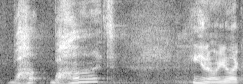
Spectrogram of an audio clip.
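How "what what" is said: stunned disbelief. Retold or imitated. Parent stunned by offer of help.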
